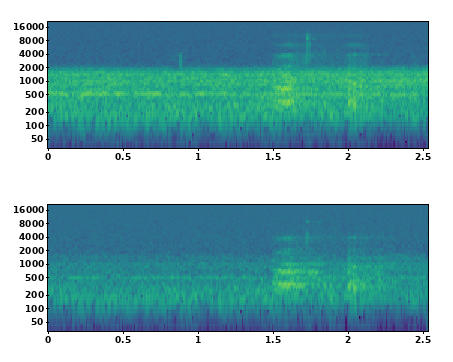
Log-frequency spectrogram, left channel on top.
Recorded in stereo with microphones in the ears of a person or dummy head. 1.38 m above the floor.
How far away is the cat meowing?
About 1.9 m.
